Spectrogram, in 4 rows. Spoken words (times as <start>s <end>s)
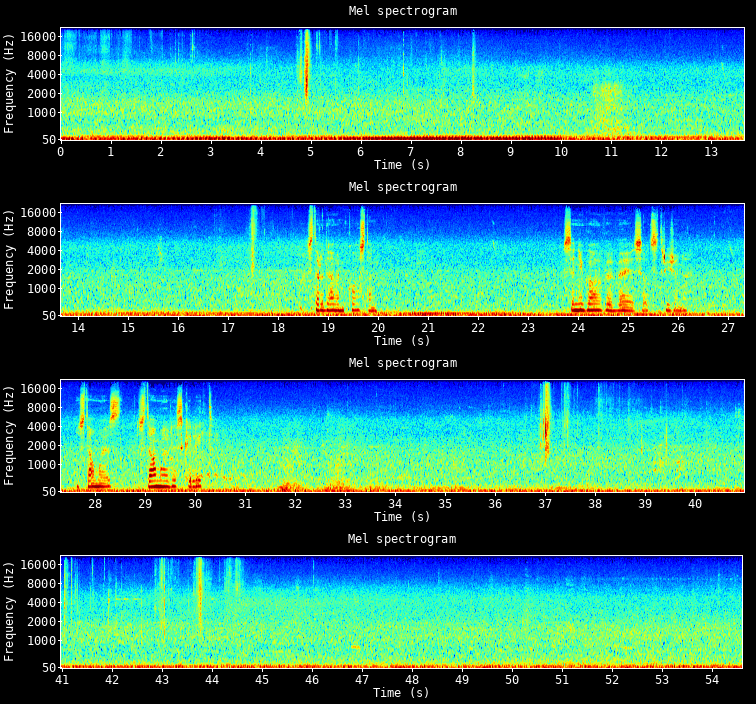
18.4s 20.0s, 23.7s 26.3s, 27.6s 30.5s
